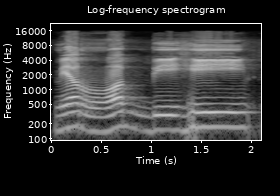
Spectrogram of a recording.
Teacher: Maka hi-nya kita panjangkan sepanjang 2 harakat. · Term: mad silah qasirah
